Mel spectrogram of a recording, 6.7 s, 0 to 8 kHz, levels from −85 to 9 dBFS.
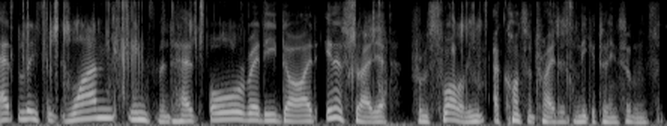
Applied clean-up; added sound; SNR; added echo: neural diffusion model UNIVERSE++.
